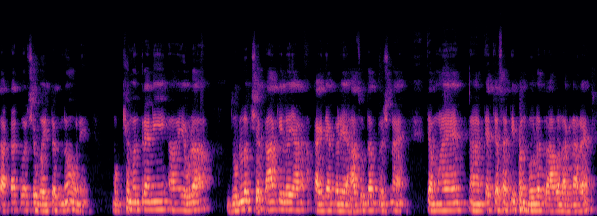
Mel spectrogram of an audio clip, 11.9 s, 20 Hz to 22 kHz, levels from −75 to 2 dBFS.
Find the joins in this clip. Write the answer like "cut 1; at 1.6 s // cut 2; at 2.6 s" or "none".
none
